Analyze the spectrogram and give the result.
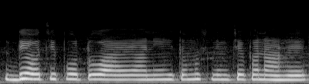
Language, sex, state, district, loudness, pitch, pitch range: Marathi, female, Maharashtra, Washim, -14 LUFS, 225 Hz, 220-235 Hz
